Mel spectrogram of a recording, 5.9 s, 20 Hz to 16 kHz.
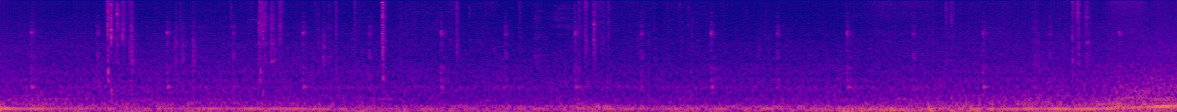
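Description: Dodge Challenger's Hemi V8 heard from inside the cabin, running steadily at light throttle, then revving up near the end as the car accelerates. Sharp ticks sound over it, most likely the turn signal.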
